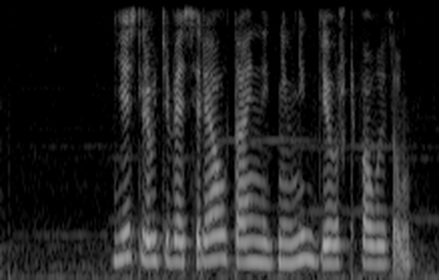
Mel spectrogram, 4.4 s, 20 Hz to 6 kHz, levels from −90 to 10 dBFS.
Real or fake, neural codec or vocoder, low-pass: real; none; 5.4 kHz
